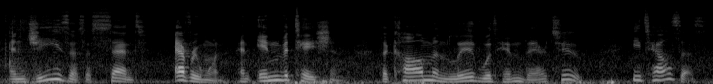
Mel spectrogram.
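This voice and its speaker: Guy reading a picture book to little kids, super animated and dramatic, some background noise behind him. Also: fairly high pitch, rough recording. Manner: dramatic, simple emphatic phrasing for small children. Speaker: pastor reading a children's storybook. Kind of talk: expressive storybook read-aloud with asides to young listeners.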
